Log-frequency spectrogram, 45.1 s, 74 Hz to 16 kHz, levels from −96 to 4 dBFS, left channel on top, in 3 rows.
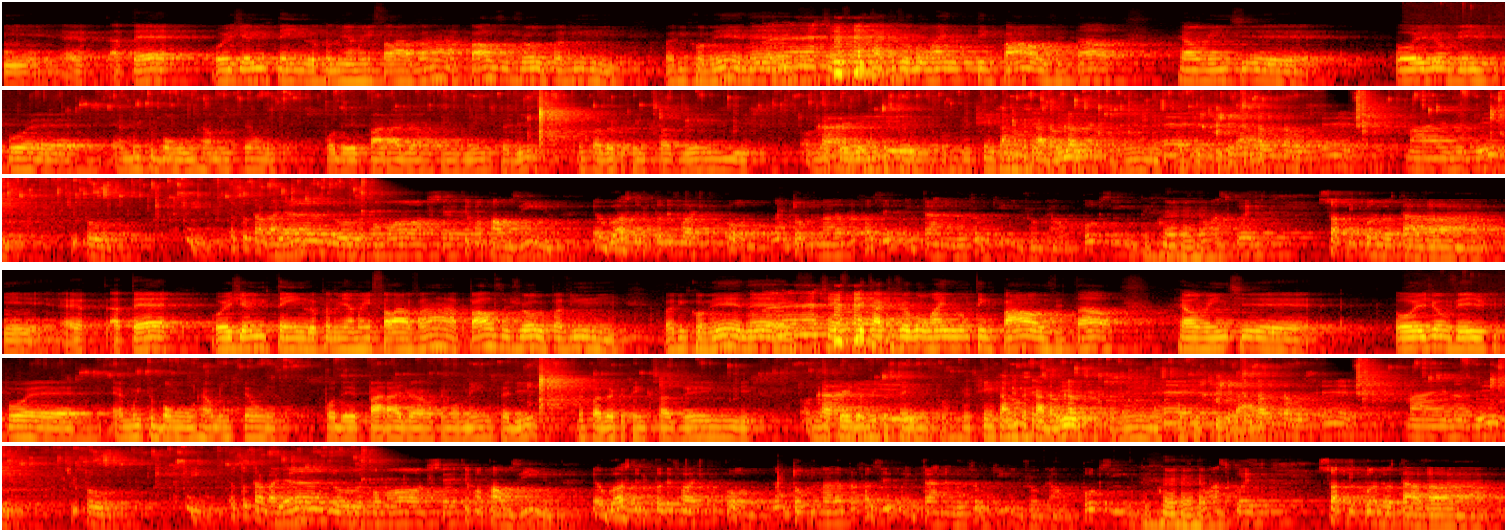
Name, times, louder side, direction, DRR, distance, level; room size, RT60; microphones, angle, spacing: voice 1, 0.0-1.7 2.1-6.2 6.6-7.9 8.2-11.4 11.7-13.1 13.9-17.8 18.2-20.4 20.7-22.6 23.1-25.8 26.1-27.7 41.4-42.1, right 4 dB, 60° right, 6 dB, 0.6 m, -34 dB
voice 2, 7.5-8.6 11.6-11.8 20.8-21.0 23.0-24.2 25.0-26.0 26.3-28.5 29.0-30.2 30.7-31.2 31.8-35.5 35.9-41.4 41.7-44.9, right 1 dB, 25° right, 1 dB, 1.4 m, -37 dB
sound 1, 14.0-28.2 28.5-33.7, left 3 dB, 30° left, 3.1 m, -43 dB
20.5 x 18.5 x 2.7 m, 2.2 s
head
